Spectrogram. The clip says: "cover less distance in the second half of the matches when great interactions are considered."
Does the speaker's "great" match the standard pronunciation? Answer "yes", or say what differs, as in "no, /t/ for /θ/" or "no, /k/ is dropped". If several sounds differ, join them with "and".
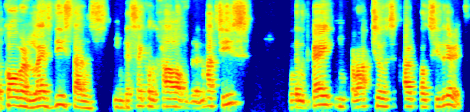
no, /ɹ/ is dropped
